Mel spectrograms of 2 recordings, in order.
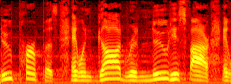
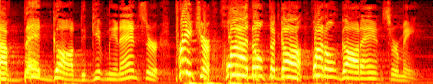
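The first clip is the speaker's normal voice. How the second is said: very loud, high, ranting shout; 5 semitones higher, 9 dB louder than usual. Retelling a young man pleading with the preacher: imitating a raised voice. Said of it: "he just raised his voice".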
